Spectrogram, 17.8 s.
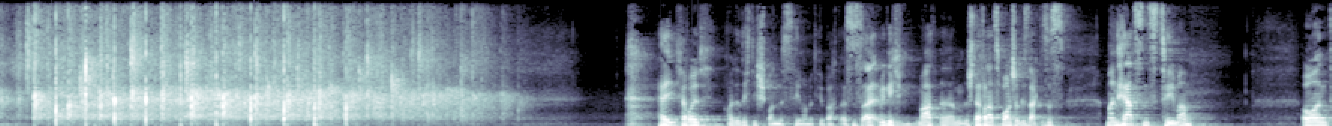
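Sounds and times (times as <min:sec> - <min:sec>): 
audience applause: 0:00.0 - 0:07.0
speech: 0:08.8 - 0:16.0, 0:17.4 - 0:17.7.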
